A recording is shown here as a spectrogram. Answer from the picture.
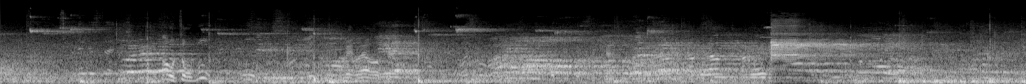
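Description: A basketball game on a hardwood gym floor: the ball bouncing, short high sneaker squeaks, and indistinct voices, all echoing in the large hall.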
